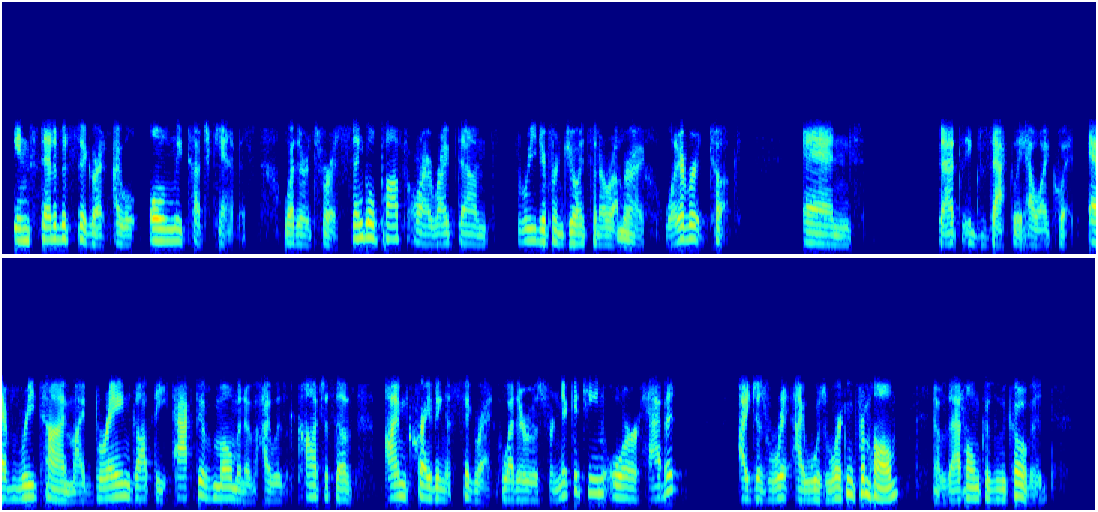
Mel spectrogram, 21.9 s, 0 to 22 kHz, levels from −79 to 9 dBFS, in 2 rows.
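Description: From start to finish the speech carries G.729 codec damage, clearly audible. The band stops near 3.4 kHz with almost nothing above 3.5 kHz, and little below 200 Hz. The speech is rebuilt from a vocal-tract filter and sparse pulses rather than sent as a waveform, so it sounds rough and slightly synthetic, which fits an 8 kbit/s G.729A link. A plain telephone band filter would narrow the sound in the same way but leave it smooth.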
